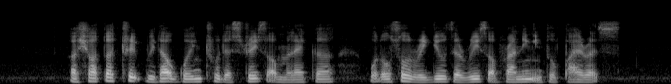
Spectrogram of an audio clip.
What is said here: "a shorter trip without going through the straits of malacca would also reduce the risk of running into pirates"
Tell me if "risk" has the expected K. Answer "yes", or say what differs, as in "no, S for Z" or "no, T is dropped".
no, K is dropped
